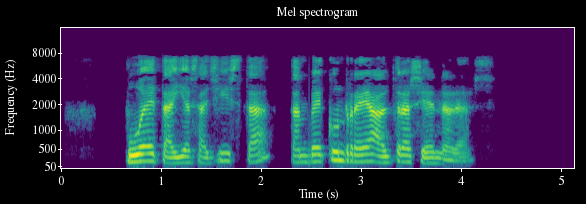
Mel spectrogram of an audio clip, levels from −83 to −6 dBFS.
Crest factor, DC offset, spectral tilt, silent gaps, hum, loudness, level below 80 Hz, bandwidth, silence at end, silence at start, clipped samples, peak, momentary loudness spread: 16 dB; under 0.1%; -3.5 dB/octave; 2.15-2.29 s; none; -16 LUFS; -60 dBFS; 7.8 kHz; 0.85 s; 0.65 s; under 0.1%; -2 dBFS; 9 LU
